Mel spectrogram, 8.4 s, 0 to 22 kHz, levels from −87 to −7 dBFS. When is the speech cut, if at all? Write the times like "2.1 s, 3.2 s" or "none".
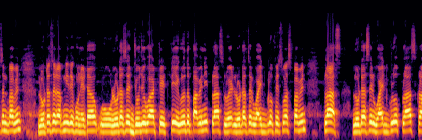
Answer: none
